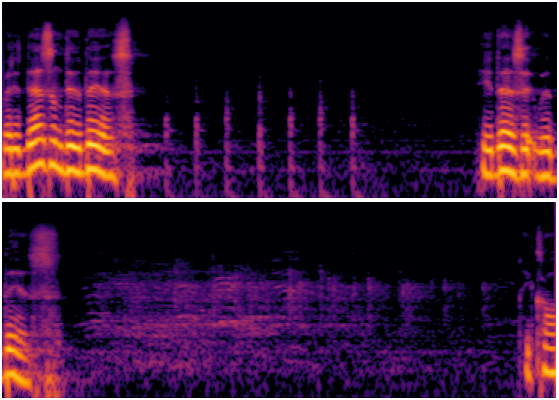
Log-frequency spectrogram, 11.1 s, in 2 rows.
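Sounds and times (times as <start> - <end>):
speech: 0.0 - 1.4, 4.8 - 6.2, 10.8 - 11.0
knocking on a door: 1.6 - 3.8
laughter: 6.3 - 10.7.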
